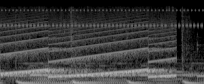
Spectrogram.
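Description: Alarm siren sound effect: a rising whoop about a second long, repeated, the last one cut off short near the end, over background music. It signals a quality alarm, neps up by 200%.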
